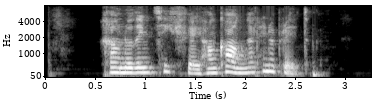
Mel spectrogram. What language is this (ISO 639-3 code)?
cym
